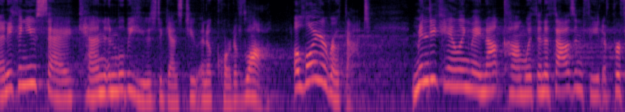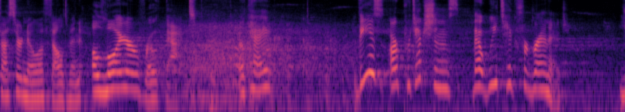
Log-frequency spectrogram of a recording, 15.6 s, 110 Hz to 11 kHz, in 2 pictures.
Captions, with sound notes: Anything you say can and will be used against you in a court of law." A lawyer wrote that. "Mindy Kaling may not come within 1,000 feet of Professor Noah Feldman." A lawyer wrote that. [LAUGHTER] These are protections that we take for granted.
